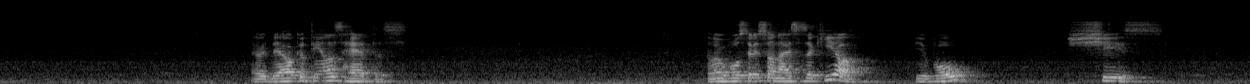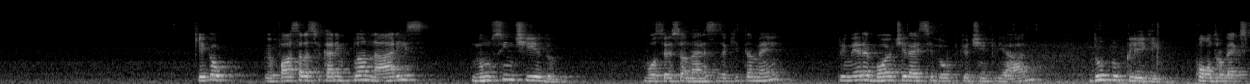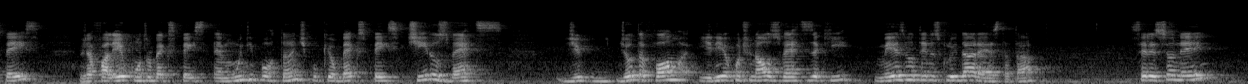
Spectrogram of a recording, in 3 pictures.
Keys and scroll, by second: 23.9 ctrl+BackSpace.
